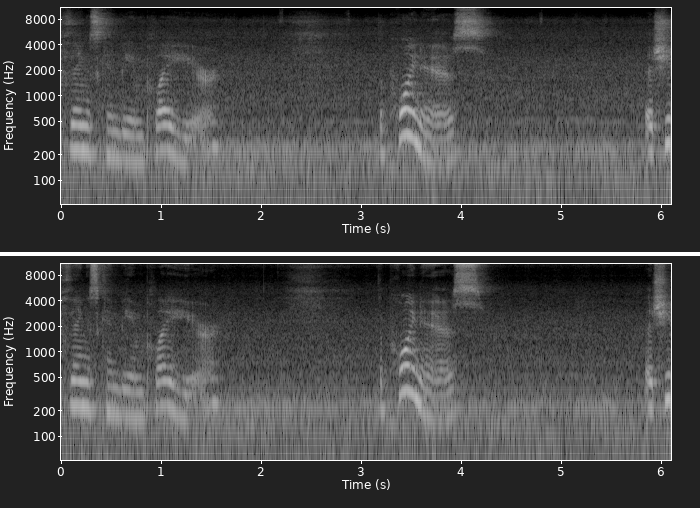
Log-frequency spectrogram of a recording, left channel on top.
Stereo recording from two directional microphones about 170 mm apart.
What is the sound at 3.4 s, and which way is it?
Speech, 20° right (ahead or behind).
